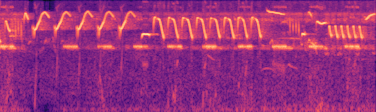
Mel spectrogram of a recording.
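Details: Song of an Asian brown flycatcher, used as a lure to get other birds singing. It opens with a series of sharp rising curled whistles, then a fast run of ten zigzag notes and a tight high trill, over a constant shrill background tone.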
